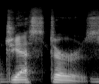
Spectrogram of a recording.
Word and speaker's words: jesters: Court gestures. How do you say it? Gestures. – You got called out a lot for people. Jesters. – Jesters.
